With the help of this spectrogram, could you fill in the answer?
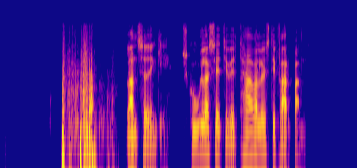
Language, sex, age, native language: Icelandic, male, 40-49, Icelandic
